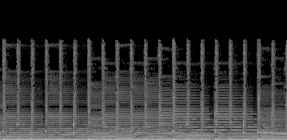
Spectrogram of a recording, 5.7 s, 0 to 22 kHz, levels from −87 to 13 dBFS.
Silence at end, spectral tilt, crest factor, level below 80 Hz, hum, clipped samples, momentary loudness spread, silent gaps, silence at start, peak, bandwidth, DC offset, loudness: 0 s; -5 dB/octave; 20 dB; -22 dBFS; none; under 0.1%; 4 LU; none; 0 s; 0 dBFS; 16.5 kHz; under 0.1%; -23 LUFS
